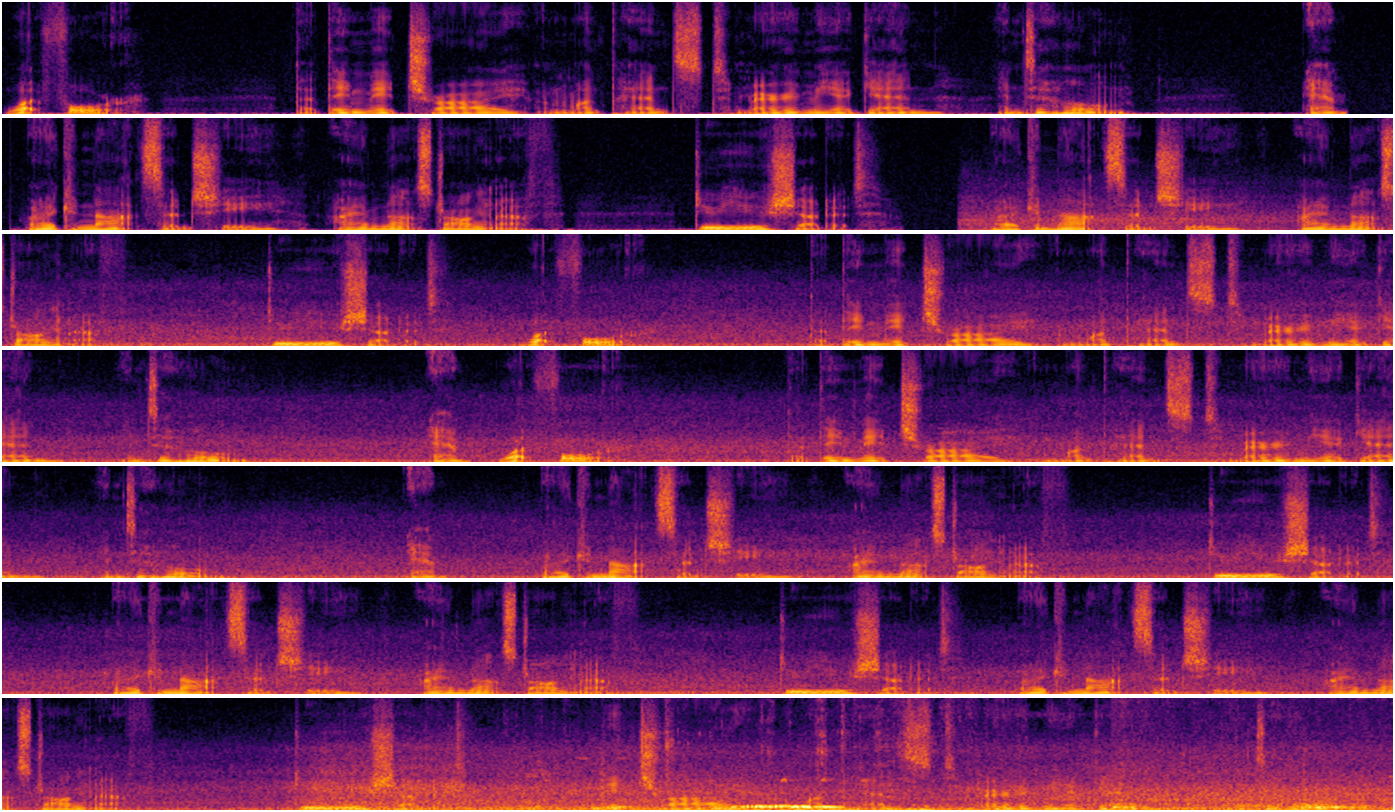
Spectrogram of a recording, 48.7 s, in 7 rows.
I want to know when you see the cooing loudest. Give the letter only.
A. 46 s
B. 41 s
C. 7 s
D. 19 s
A.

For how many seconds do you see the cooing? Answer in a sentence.
The cooing can be heard for 4 seconds in total.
